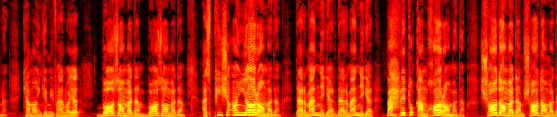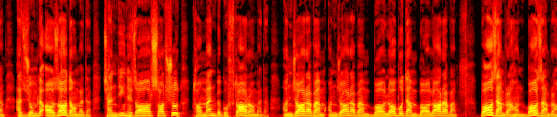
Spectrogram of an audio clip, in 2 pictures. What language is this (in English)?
Persian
